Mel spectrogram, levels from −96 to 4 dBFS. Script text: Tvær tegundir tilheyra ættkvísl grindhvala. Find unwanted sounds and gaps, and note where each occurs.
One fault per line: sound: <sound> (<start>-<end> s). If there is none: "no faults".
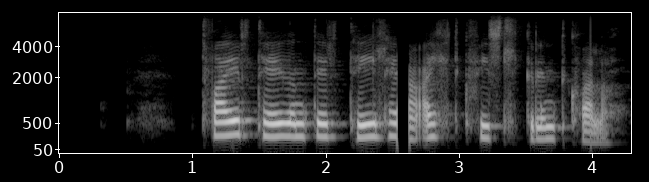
sound: dropout (2.5-2.6 s)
